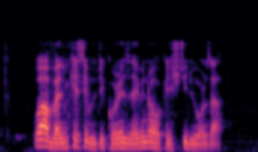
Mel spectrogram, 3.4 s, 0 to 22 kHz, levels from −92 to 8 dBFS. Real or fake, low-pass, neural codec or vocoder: fake; 7.2 kHz; codec, 16 kHz, 4 kbps, X-Codec, WavLM features, trained on Multilingual LibriSpeech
